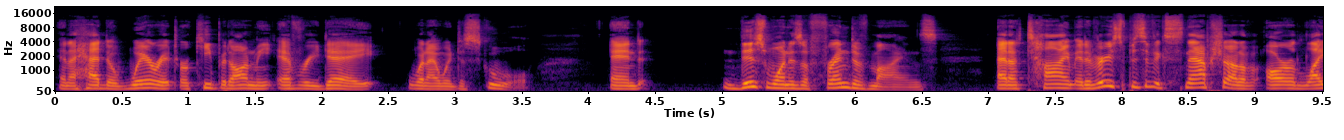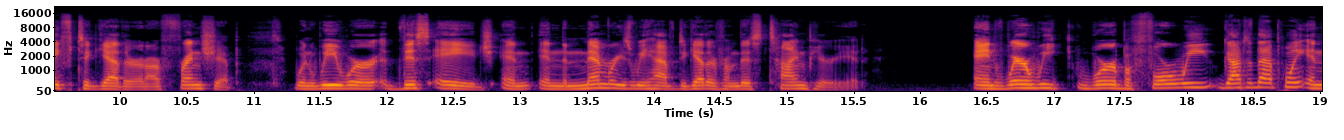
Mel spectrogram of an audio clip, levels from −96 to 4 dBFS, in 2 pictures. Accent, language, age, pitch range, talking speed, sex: American, English, 30-49, 140-165 Hz, 215 wpm, male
